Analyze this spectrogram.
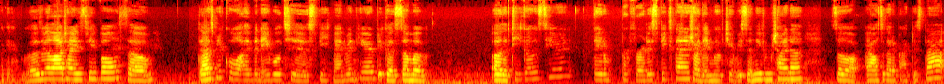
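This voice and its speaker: A woman with an American accent, fairly high pitch, fairly even intonation and big swings in loudness, with audible room echo. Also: moderate pace. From New York City. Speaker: study abroad student. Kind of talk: casual chat.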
